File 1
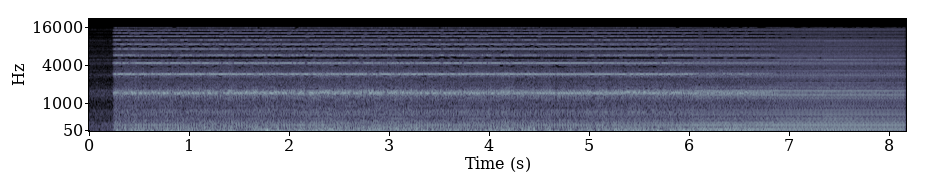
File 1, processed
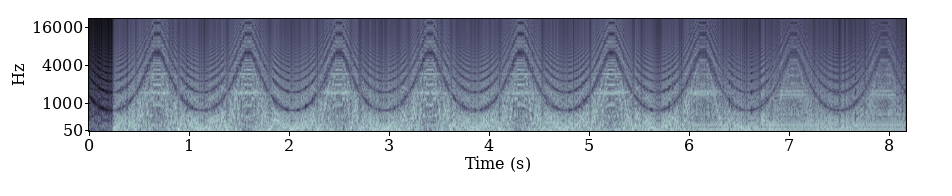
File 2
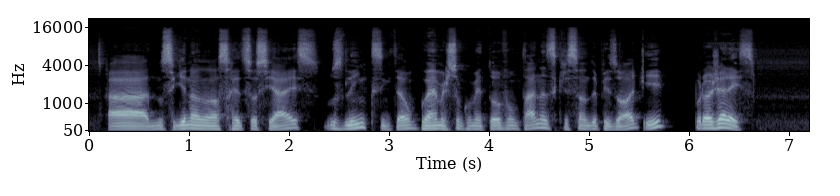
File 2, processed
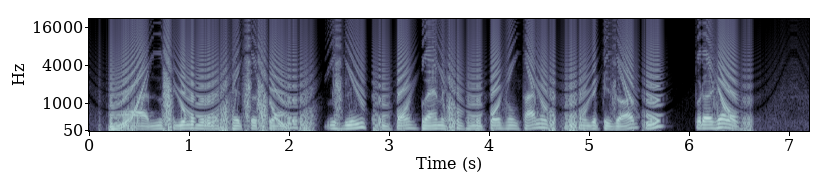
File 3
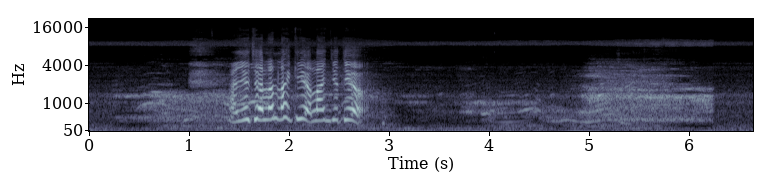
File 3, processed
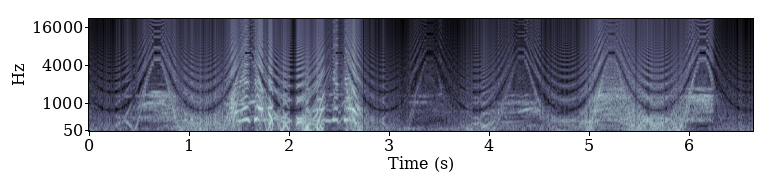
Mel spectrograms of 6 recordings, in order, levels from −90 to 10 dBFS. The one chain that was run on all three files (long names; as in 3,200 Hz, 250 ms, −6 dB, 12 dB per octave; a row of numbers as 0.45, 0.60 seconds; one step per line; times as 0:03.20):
high-pass filter 43 Hz 24 dB per octave
downward compressor 2.5 to 1, threshold −25 dBFS
sample-and-hold swept by an LFO 33×, swing 160% 1.1 Hz
normalise the peak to −2 dBFS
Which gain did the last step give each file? +14.0, +13.0, +11.5 decibels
